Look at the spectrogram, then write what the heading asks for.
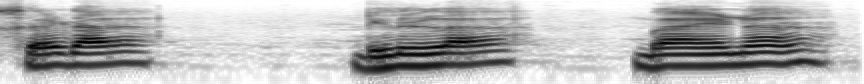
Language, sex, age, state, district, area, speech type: Goan Konkani, male, 60+, Goa, Murmgao, rural, spontaneous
